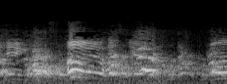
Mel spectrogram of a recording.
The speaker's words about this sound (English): Hey, it's a dog team. Wonder who's out in this storm.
